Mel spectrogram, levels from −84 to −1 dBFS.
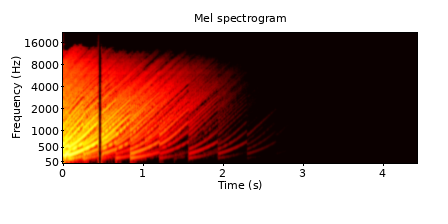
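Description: At 0.44 s a gap at a join of encoded pieces opens: a gap of about 41 ms, ending at 0.48 s. The pieces were encoded separately and joined untrimmed, so encoder start delay and final-frame padding remain. The dropout has smeared edges, then the sound resumes where it stopped.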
